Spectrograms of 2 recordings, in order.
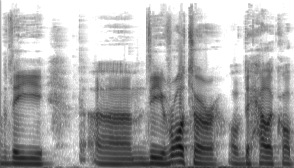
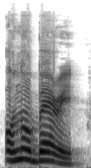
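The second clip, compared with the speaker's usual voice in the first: louder, overplayed sorrowful exclamation; mock melodramatic reply; 4 semitones higher, 8 dB louder than usual. Alan answering dying Barry on the phone, hammed-up mock grief. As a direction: send up a cheesy game reaction. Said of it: "over the phone".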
